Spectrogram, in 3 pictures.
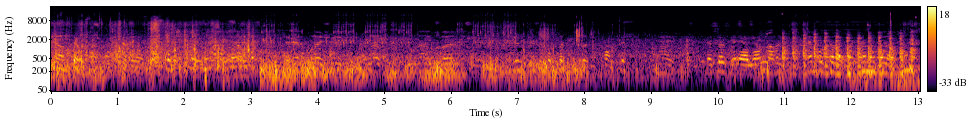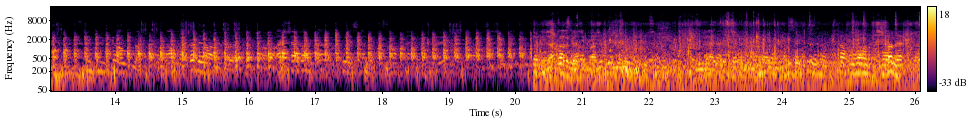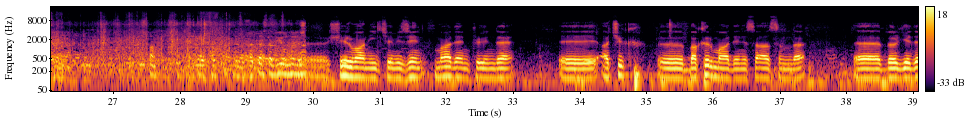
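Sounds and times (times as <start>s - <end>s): chatter of people talking: 0.0s - 39.0s.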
